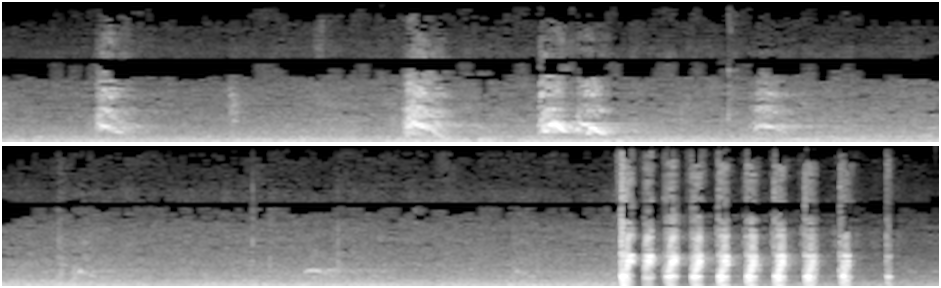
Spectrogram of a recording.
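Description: A bobak marmot gives sharp, scattered squeaks, then a fast burst of loud, harsh repeated chirps.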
